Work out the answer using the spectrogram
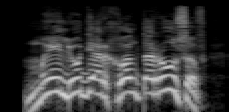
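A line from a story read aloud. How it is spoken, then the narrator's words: Yelled. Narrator (Russian): заорал Сергей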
